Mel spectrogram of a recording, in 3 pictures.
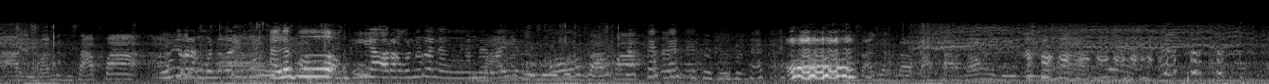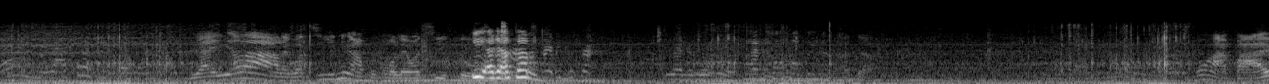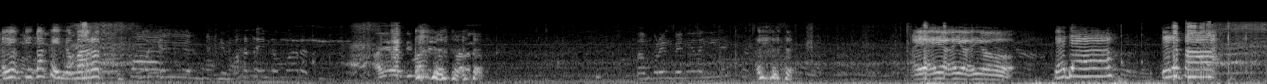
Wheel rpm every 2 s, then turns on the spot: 0, 10, 10, 0, 10, 0, 20, 20, 0, 10, 0, 10, 10, 20, 0, 10, 10, 0, 40.
2-6 8-10 12-16 22-24 32-34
